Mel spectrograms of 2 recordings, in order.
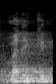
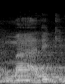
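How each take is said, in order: First: The first vowel is kept short. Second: The first vowel is drawn out long. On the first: The speaker calls it right. "Harus malikin nas" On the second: The speaker calls it wrong. "nggak boleh dibaca maliki, nggak boleh ... jangan dibaca panjang itu"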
